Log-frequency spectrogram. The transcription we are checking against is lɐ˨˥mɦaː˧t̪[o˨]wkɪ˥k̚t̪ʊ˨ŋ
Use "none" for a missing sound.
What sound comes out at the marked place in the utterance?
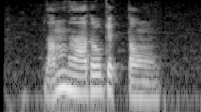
o˥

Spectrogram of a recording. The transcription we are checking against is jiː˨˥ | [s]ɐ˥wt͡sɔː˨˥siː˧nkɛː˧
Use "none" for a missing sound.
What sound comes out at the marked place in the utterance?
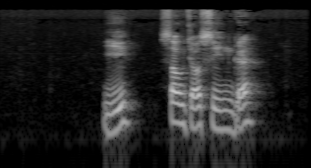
s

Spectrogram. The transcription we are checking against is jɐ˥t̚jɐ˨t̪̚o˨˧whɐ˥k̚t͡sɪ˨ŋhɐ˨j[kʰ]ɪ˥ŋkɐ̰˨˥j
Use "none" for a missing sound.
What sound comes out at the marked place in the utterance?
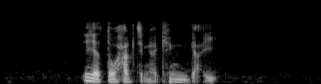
kʰ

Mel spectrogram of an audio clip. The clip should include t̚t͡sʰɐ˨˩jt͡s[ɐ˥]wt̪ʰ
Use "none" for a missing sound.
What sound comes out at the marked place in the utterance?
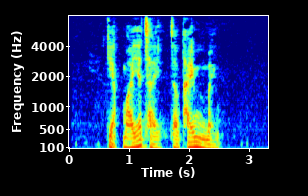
ɐ˨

